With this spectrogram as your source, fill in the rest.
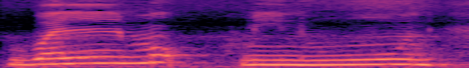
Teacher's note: حمزہ ساکن ہے اور اس سے پہلے پیش ہے, تو یہاں پہ جھٹکا تھوڑا سا ہم دیں گے سپارک جتنا. جیسے یہ سپارک کی تصویر آئی ہے, جیسے ہم کبھی سوئچ ڈالنے لگے تو ہلکی سی سپارک آتی ہے تو ایک جھٹکا سا لگتا ہے, اس کو کہتے ہیں جھٹکا دینا.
